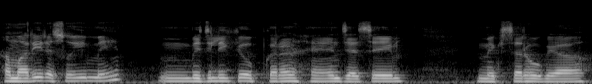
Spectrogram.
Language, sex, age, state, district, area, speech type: Hindi, male, 30-45, Rajasthan, Jaipur, urban, spontaneous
